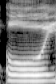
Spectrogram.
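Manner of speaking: the sound «oi» said high and loud the Québécois way. Shown as a demonstration. Listing funny Québécois sounds, Québécois «oi» demo. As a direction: pop out «oi» like a Québécois.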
